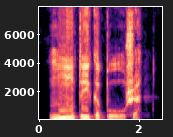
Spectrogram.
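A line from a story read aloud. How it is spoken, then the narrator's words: Contemptuous, through gritted teeth. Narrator (Russian): презрительно процедила сквозь зубы Тереза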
